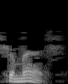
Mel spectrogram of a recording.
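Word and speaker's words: שמש: son ladies and gentlemen is shamesh which is a pure Babylonian word and it's spelled Shin MIM Shin in the Hebrew sh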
